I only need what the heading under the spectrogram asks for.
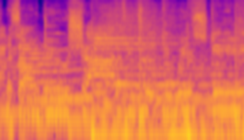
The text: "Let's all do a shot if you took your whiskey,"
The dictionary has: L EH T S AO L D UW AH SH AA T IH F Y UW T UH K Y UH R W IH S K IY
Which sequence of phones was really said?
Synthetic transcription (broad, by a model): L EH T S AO N D UW SH AA T IH F Y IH T UH K Y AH W IH S K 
